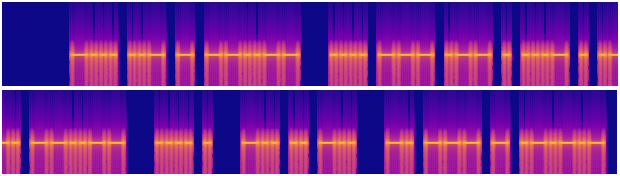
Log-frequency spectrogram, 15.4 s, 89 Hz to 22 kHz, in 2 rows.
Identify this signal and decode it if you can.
Morse code, heard as a keyed tone, about 20 wpm, 700 Hz. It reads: BUT, HOWEVER, HE DID NOT.
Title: Sentences from Top 600 Words 20wpm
